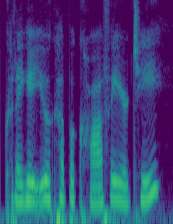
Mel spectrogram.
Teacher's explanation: I didn't change the pitch on the word coffee, and then I used a rising pitch on the word tea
